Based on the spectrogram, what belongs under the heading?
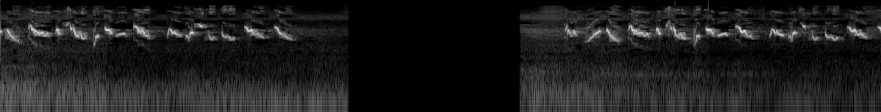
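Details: Master song of a caged lemon-bellied white-eye from Lombok, ciak ngejos style: two fast phrases of high, jerky chirped notes, each more than two seconds long, broken by a short silent gap.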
